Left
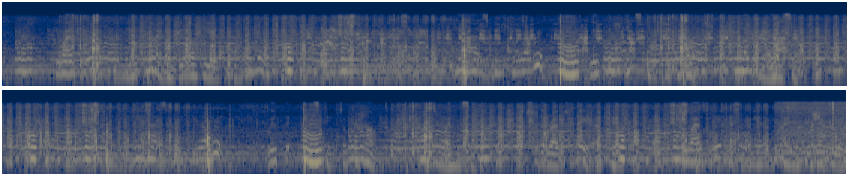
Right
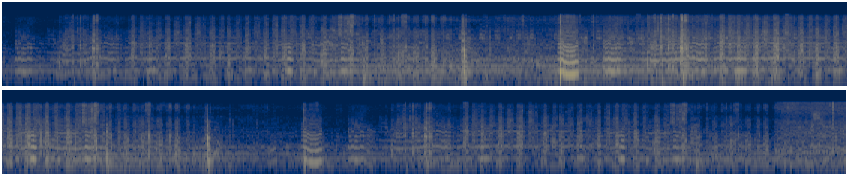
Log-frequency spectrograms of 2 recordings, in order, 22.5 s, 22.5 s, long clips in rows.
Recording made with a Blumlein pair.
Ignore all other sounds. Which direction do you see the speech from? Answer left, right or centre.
left.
